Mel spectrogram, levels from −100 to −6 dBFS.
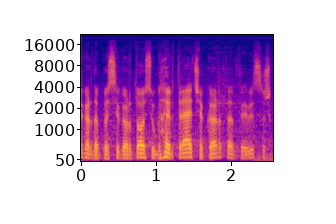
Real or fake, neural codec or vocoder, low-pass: real; none; 19.8 kHz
